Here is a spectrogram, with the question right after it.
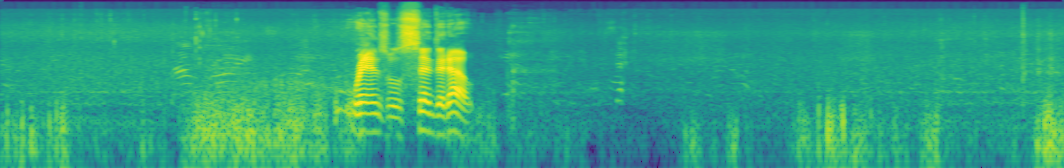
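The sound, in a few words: wind at outdoor soccer field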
